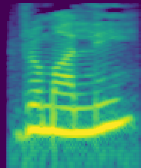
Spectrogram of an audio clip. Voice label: "rumalli", Punjabi

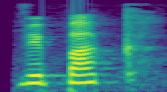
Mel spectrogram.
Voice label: "vipikh", Punjabi; ਵਿਪੱਖ

